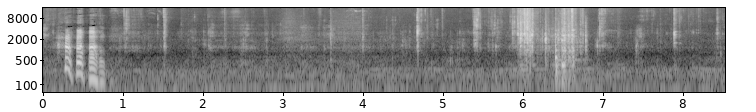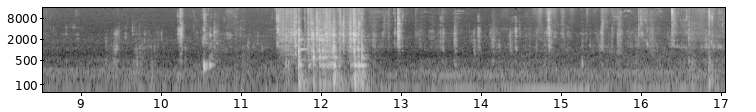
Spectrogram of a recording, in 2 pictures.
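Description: A person chewing a mouthful of bánh mì, a crusty baguette sandwich, close to the microphone: soft crunching and small wet mouth clicks. Louder bursts stand out right at the start, about six seconds in and again about twelve seconds in.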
